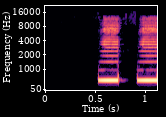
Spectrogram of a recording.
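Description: A telephone tone sounds after a dropped call: two identical, steady, mid-pitched beeps separated by a brief silence, loud and alone.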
